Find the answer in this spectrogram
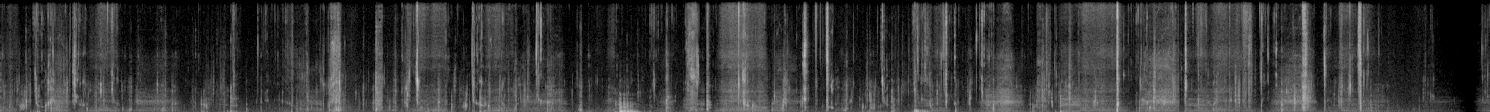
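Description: A man chewing a mouthful of taco up close, with irregular wet crunching and smacking of the mouth. A couple of low thumps come about twelve and eighteen seconds in.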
